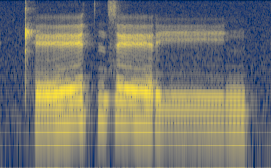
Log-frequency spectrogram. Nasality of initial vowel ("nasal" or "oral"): oral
